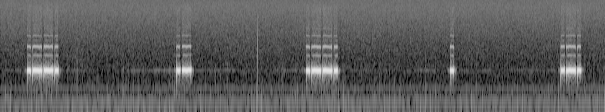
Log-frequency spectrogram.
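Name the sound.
morse code tones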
